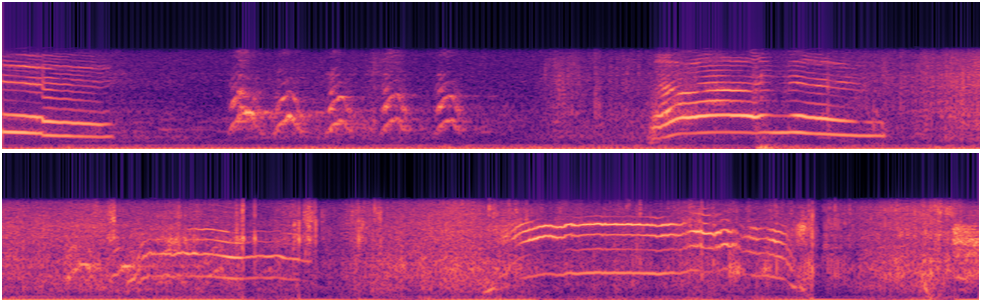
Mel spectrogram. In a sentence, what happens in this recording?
A cat meows and a dog barks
